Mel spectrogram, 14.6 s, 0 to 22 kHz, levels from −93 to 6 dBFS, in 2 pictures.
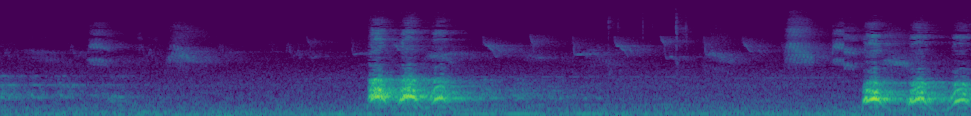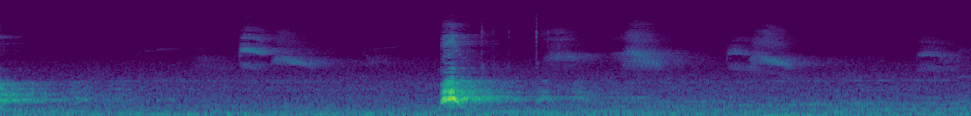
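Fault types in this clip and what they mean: Section at the wrong speed: from 6.33 s to 14.47 s the sound drops to about three semitones lower and drags, running at 0.861 times its proper speed, with pitch and pace falling together. This likely comes from that stretch being played against the wrong clock.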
